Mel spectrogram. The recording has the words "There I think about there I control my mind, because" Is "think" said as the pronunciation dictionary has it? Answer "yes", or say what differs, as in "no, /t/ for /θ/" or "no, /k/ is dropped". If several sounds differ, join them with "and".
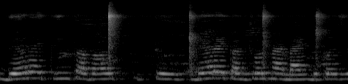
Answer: no, /t/ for /θ/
